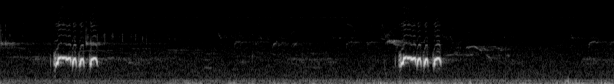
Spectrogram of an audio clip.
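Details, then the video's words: Two mellow, trilling coo phrases from a zebra dove valued by collectors for its sweet voice, each of four or five joined notes, about three and a half seconds apart, with faint higher notes nearby. "Suara Merdu Burung Perkutut"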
